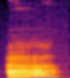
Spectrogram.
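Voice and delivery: "A" rising to the end; second tone. Shown as a demonstration. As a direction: let "A" climb from mid pitch. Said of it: "Les quatre tons".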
